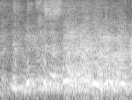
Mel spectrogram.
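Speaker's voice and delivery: breaks into real laughter mid-sentence; laughing at his own picky eating. Real, not acted. Laughs about hated food.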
